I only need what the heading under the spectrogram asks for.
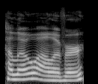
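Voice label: hello, female; trainer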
